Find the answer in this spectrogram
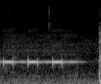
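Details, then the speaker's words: Lifepak 20 defibrillator switched on after power supply board repair for absent AC mains: steady high electronic tone with brief pulsing beeps as the mains indicator appears; normal power-on signal. "see Mains indication came so let's get it on and the Machine is switching"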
